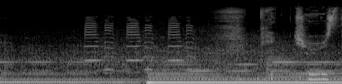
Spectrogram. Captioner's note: horn squeaking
